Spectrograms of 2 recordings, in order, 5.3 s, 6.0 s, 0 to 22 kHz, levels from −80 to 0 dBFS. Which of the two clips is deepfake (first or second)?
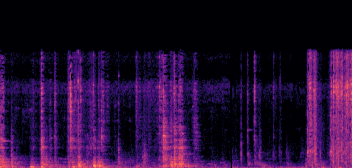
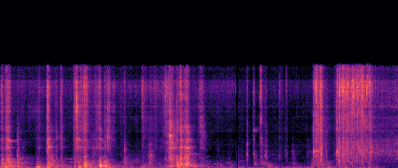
second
